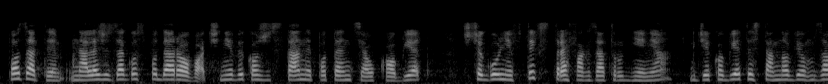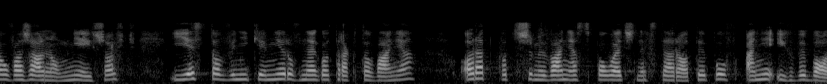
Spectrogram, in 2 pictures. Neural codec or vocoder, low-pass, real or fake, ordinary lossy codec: none; 7.2 kHz; real; none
